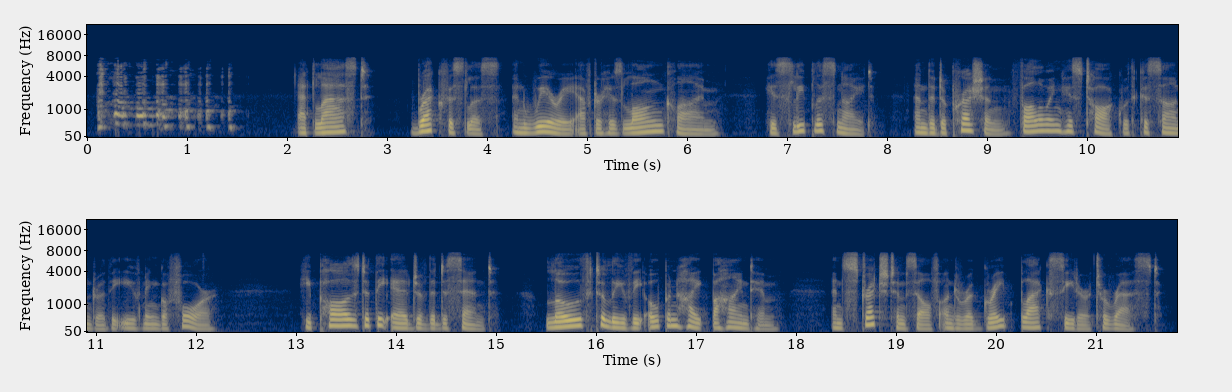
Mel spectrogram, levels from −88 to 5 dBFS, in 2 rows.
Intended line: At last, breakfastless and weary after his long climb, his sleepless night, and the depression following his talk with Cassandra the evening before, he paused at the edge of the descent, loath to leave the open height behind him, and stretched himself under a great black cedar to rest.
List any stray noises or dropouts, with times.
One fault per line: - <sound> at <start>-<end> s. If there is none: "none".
- laugh at 0.1-1.6 s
